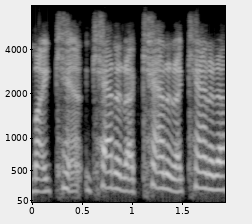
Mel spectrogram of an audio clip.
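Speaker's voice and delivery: ordinary delivery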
